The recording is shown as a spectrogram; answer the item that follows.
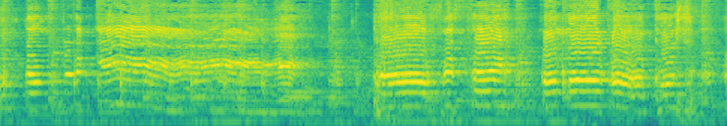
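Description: A male reggae singer sings live into a handheld microphone over a backing riddim played through a sound system. His long, wavering vocal lines pause briefly about halfway through and again near the end, over a steady bass.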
